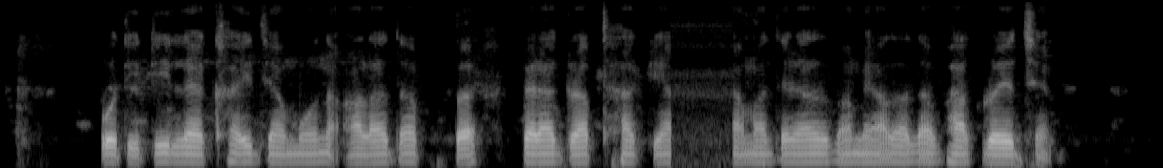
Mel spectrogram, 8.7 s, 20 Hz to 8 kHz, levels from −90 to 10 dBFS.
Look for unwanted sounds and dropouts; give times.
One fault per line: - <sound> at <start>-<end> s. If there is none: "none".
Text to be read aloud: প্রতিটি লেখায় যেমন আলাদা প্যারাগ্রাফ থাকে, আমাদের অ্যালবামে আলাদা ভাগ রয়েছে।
none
